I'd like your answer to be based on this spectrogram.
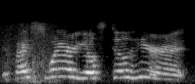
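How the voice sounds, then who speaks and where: A woman's voice: sits high, takes it slowly, a little hiss or hum. A woman co-hosting a casual chat show, speaking playfully from under her desk, away from her camera's mic. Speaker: co-host of a reselling chat show. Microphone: camera's built-in mic. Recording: dull lo-fi sound.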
